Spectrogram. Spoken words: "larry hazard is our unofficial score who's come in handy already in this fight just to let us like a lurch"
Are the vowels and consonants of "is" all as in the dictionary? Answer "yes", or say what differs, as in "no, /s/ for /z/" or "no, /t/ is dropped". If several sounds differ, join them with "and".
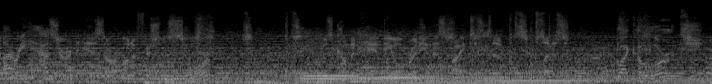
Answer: yes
